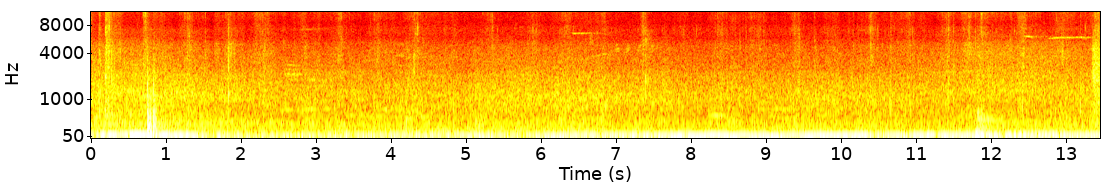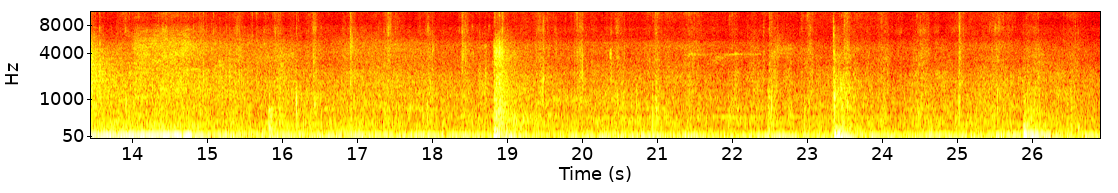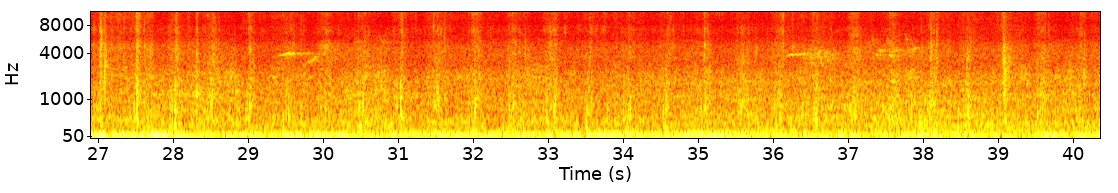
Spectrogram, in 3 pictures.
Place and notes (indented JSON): {
  "title": "Ascolto il tuo cuore, città. I listen to your heart, city. Several chapters **SCROLL DOWN FOR ALL RECORDINGS** - Morning AR with break in the time of COVID19 Soundwalk",
  "date": "2020-04-16 07:36:00",
  "description": "\"47-Morning AR with break in the time of COVID19\" Soundwalk\nChapter XLVII of Ascolto il tuo cuore, città. I listen to your heart, city\nThursday April 16th 2020. Round trip through San Salvario district, the railway station of Porta Nuova and Corso Re Umberto, thirty seven days after emergency disposition due to the epidemic of COVID19.\nRound trip are two separate recorded paths: here the two audio fils are joined in a single file separated by a silence of 7 seconds.\nFirst path: beginning at 7:36 a.m. duration 20’43”\nsecond path: beginning at 8:26 a.m. duration 34’20”\nAs binaural recording is suggested headphones listening.\nBoth paths are associated with synchronized GPS track recorded in the (kmz, kml, gpx) files downloadable here:\nfirst path:\nsecond path:",
  "latitude": "45.06",
  "longitude": "7.68",
  "altitude": "249",
  "timezone": "Europe/Rome"
}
